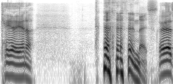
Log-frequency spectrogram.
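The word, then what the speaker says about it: KINA: to say it because it's pronounced when he says it kiana nice yeah it says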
